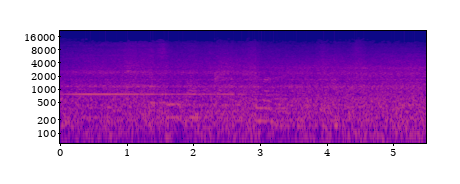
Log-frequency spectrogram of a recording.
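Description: Shinkansen bullet train moving past a station platform: a steady, loud rumble of wheels and running gear. A thin steady whine stops about halfway through.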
